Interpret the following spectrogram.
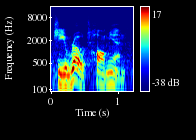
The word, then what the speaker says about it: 鸡肉炒面: And in Mandarin, it's actually pronounced 鸡肉炒面.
